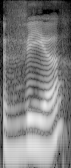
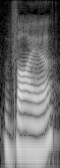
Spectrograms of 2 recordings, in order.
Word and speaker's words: via: English to American English a lot of Americans will say via with an e sound of veer we say a vai via and a lot of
